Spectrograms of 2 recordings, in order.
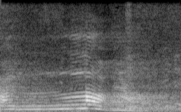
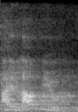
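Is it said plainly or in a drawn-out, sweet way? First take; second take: drawn-out; plainly. First: It is said drawn out, sweet and melodic. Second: It is said plainly and briefly.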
